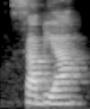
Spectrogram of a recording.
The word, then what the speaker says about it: sabiá: Mas se eu acentuar a última sílaba, sabiá, vira substantivo?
